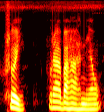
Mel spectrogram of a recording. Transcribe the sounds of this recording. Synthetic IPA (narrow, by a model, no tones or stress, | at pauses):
huɾoj | pʰuɾabaɦahnijaw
